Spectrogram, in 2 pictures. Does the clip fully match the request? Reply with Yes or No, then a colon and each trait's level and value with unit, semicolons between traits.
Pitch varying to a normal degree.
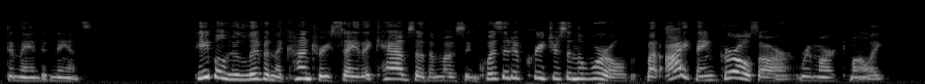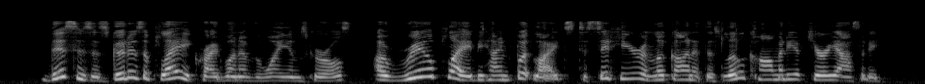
No: wide, 7.7 semitones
